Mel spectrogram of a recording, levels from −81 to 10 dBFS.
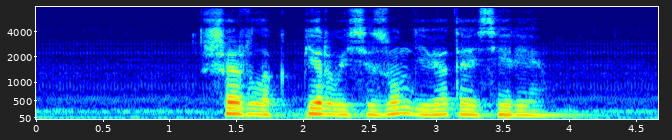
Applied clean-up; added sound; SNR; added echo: none; none; none; none.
